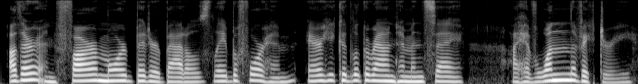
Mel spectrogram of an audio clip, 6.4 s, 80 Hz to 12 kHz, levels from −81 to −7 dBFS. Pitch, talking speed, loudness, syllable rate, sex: 195 Hz, 205 wpm, -17 LUFS, 5.3 syllables/s, female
